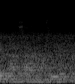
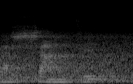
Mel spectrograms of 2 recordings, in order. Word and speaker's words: Asante: Here you see that the spelling error is supposed to be Asante. Now when you have Ashanti, this is coming from a British mispronunciation of a Ghana mispronunciation.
